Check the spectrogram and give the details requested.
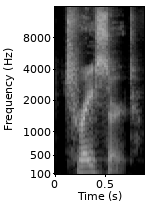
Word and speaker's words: tracert: is going to be a command called Tracer and this this essentially just means trace route but it's spelled Trace RT or tracert and we're going to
